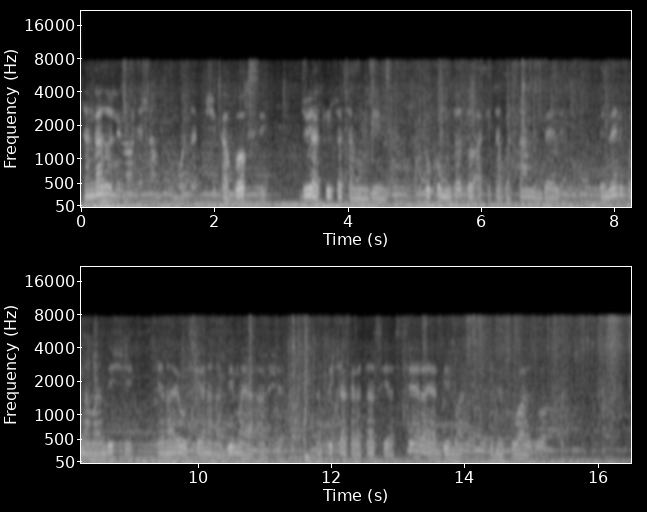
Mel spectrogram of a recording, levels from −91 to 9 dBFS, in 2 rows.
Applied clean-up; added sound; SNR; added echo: none; Insect; 2 dB; none.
